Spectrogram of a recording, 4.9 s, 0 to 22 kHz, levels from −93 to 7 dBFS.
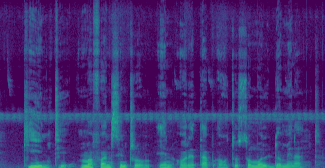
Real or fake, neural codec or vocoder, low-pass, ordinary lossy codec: real; none; none; none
